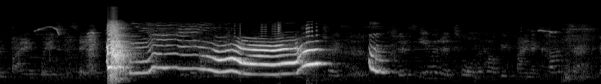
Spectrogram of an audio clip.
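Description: A puppy gives a sharp bark-like onset about a second in that runs into a long howl, dipping in pitch and rising again at the end. A short falling yelp follows about half a second later.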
